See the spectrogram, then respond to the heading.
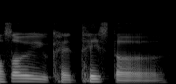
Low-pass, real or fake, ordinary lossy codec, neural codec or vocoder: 7.2 kHz; real; none; none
